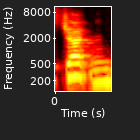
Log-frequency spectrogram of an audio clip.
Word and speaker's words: Juetten: that's most people know what a button is jutting rhymes with button now you'll never forget i love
